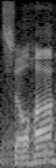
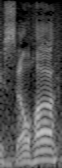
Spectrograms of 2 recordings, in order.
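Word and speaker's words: Xel-Há: went to Cancun, Mexico, there's this place called Selja, which is like, it's kind of like big lagoon Spell it slash for us. park area. It's like XEL-HA, Selja.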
